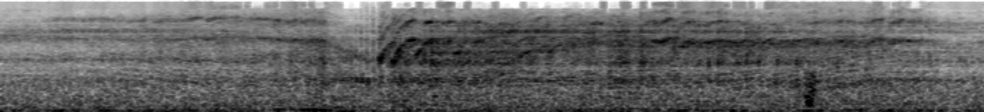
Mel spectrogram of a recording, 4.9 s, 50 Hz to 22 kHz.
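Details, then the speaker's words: MJ 103 (X5C clone) quadcopter in flight after a crash damaged one of its open gears; high buzzing motor whine that climbs with throttle, with a coarse uneven rattle riding on it. Damaged gear. "kind of damaged one of the gears flipping over. So now it's all rattly sounding."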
